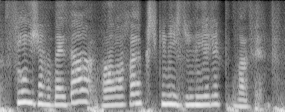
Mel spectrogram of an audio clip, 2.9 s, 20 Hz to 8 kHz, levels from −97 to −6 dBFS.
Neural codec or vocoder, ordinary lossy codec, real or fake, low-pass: codec, 16 kHz, 1 kbps, FreqCodec, smaller model; none; fake; none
